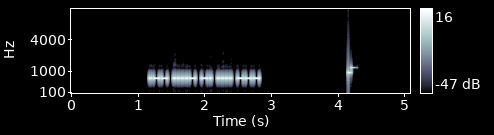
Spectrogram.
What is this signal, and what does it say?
Morse code, heard as a keyed tone, about 40 wpm, 700 Hz. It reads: W4NHO
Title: USA Call Signs - 5 Characters - 3x Character Spacing - 40wpm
